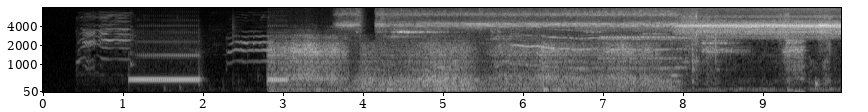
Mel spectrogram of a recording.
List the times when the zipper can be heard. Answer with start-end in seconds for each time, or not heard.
not heard.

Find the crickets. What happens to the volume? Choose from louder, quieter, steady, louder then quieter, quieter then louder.
louder.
